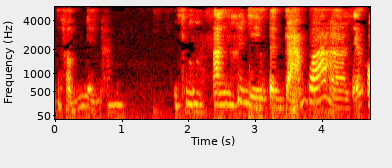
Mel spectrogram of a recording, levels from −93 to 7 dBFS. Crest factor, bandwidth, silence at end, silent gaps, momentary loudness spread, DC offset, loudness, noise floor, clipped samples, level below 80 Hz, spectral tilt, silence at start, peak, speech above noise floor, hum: 20 dB; 5.4 kHz; 0 s; none; 21 LU; under 0.1%; -17 LUFS; -52 dBFS; under 0.1%; -46 dBFS; -3 dB/octave; 0 s; 0 dBFS; 33 dB; none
